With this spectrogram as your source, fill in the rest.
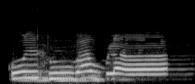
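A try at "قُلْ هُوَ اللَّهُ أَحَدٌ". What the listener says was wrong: Qul huwallahu ahad. Kenapa jadi qul huwallahu? Kan ada ahad ya.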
